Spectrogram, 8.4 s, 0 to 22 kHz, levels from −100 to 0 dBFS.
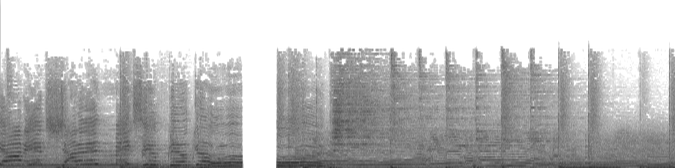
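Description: At 3.03 s the sound cuts out abruptly and stays in an audio dropout to silence until 3.46 s, about 0.43 s of nothing, then resumes mid-flow. The gap is plain silence with no room tone, hiss or decaying tail, which sets it apart from a natural pause or a noise gate closing. The likely cause is a brief loss of input, such as a link or device interruption, while recording continued. Whatever sounded during that stretch is lost.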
